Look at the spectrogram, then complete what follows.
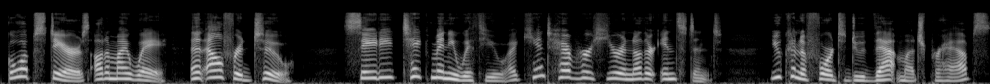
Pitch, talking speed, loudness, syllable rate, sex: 235 Hz, 180 wpm, -18 LUFS, 4.6 syllables/s, female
